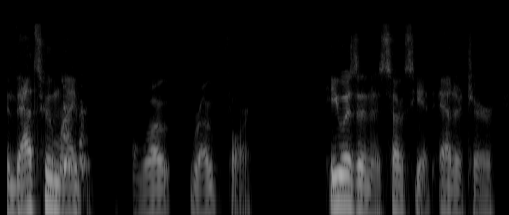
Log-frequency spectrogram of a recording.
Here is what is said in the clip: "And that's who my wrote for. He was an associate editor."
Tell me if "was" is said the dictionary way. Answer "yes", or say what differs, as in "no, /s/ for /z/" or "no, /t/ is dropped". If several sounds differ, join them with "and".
yes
